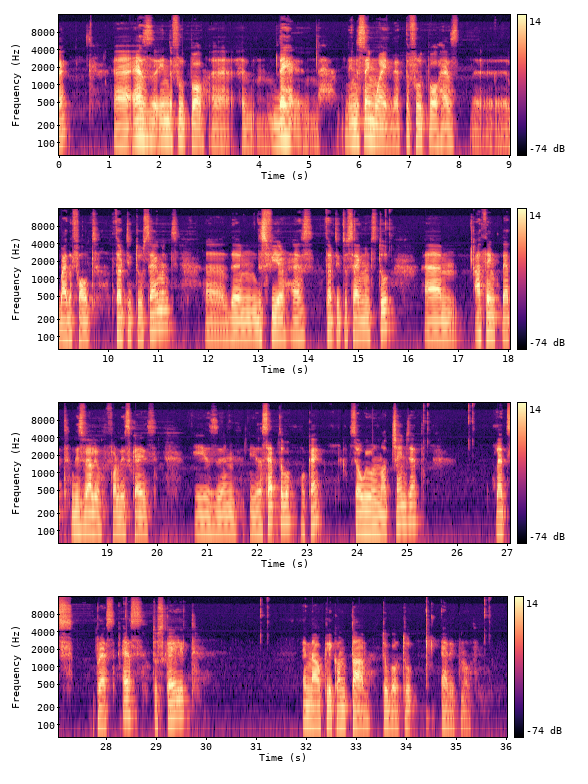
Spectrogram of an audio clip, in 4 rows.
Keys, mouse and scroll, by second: 15.4-25.3 drag, 25.3 middle click, 26.1 click, 28.1 s, 31.1 click, 34.2 Tab, 35.4 click.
